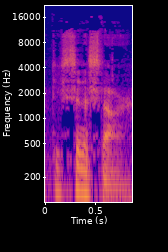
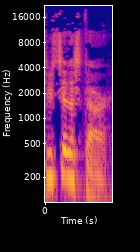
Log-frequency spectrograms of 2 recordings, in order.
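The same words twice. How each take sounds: First: Sinistar voice. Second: Said in the usual way. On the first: Shown as a demonstration. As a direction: lower and softer robotic boom.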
